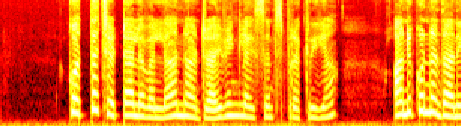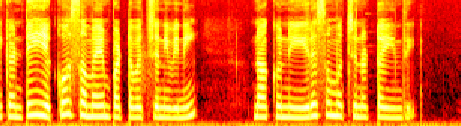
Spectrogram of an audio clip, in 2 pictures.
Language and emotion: Telugu, sad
